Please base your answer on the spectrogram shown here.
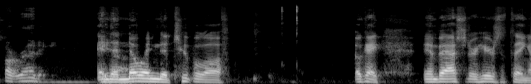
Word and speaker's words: Tupolev: that bothers me because I'd love to know if it's actually Tupolev or Tupolov. I think it's Tupolev. I think it's pronounced Tupolev. Okay, well, L-E-V. Okay, L-E-V at the end.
